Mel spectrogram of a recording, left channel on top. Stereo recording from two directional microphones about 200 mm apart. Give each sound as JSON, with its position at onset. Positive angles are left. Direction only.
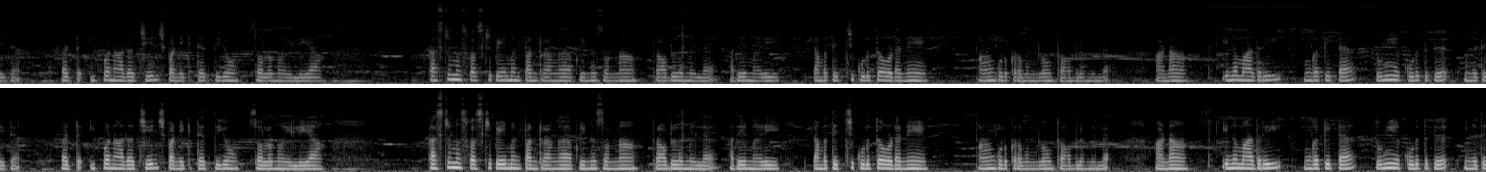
{"t": 0.6, "sound": "speech", "side_deg": -30}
